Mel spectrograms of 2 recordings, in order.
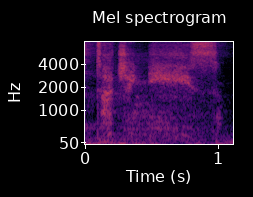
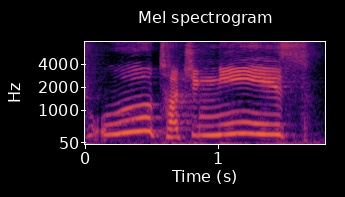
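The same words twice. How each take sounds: First: Hushed mock scandal; scandalized whisper. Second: Slow, higher mock scandalized ooh; drawn-out teasing ooh. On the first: Repeating chat's gossip, a hushed whisper. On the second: Streamer teasing chat about flirting, slow mock gasp. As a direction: stretch it out teasing the couple.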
